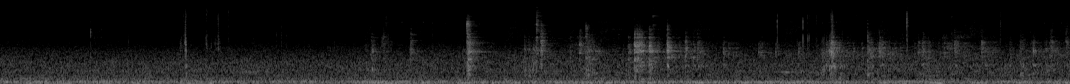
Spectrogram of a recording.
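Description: Metal clanks and knocks from a steel yoke as it is lifted and starts to be carried overhead, several in the second half, the sharpest about halfway through, over a steady low outdoor rumble.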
